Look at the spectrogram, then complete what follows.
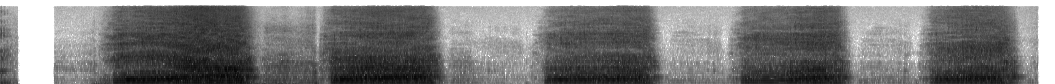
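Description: Sun bear giving five loud, drawn-out calls, each about a second long, with short silent gaps between them.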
